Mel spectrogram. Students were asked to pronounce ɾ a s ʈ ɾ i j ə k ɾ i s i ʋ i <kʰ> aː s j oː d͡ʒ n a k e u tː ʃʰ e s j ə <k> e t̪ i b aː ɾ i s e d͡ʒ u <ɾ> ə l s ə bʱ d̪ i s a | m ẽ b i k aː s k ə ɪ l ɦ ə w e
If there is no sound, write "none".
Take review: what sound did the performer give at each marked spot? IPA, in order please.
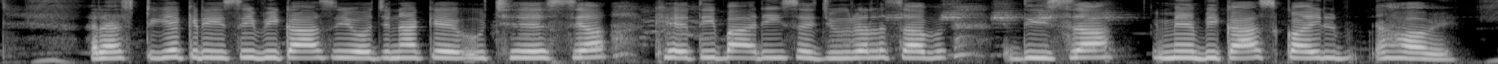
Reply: k, kʰ, ɾ

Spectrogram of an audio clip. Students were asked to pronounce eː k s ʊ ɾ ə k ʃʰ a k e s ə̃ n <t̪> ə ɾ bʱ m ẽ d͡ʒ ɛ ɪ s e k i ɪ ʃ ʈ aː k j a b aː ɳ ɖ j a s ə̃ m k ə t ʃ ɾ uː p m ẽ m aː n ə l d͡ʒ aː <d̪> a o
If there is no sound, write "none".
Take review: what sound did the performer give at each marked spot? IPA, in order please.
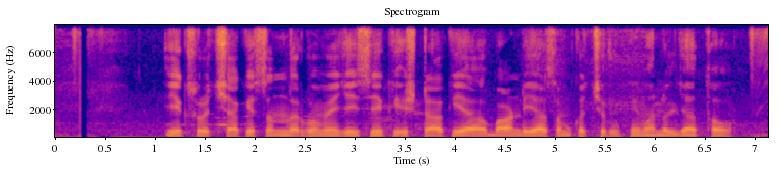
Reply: d̪, t̪

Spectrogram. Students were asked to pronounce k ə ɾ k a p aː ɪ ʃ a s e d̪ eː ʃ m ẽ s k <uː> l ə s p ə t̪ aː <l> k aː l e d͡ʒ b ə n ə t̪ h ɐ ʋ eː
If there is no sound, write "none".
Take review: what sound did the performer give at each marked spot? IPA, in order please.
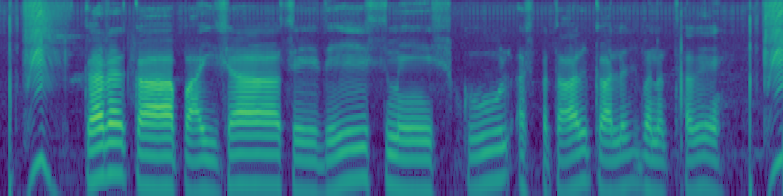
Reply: uː, l

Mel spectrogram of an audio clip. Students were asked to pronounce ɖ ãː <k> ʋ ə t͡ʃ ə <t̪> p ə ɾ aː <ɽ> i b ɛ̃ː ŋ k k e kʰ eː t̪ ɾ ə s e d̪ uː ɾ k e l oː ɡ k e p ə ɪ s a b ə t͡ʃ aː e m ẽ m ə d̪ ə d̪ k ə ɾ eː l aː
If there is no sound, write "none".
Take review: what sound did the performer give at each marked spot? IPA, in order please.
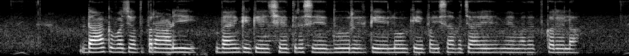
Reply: k, t̪, ɽ

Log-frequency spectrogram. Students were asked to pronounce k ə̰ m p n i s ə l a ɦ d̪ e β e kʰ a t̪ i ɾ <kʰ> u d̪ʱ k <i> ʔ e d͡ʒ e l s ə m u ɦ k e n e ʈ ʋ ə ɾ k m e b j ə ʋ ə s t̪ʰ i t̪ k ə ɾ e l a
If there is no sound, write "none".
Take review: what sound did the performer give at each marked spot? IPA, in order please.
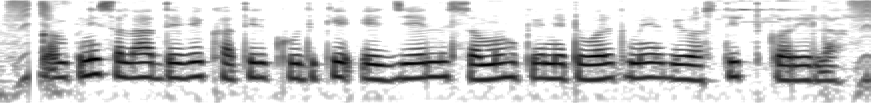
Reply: kʰ, e

